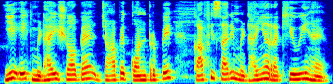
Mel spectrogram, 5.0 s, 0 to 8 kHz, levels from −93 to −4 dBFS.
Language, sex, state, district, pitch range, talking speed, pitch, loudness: Hindi, male, Uttar Pradesh, Lalitpur, 160-200 Hz, 180 wpm, 180 Hz, -14 LUFS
